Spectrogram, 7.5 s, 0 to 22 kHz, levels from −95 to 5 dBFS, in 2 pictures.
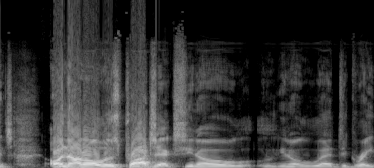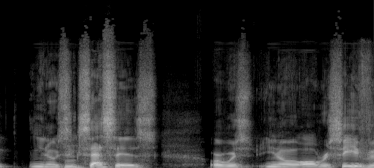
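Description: From about 0.53 s to 1.6 s the speech is hitting the ceiling hard. The level is running roughly 10 dB past what the converter can take, and something like a tenth of the samples get their tops sheared flat. That's a microphone overload, most likely from the input volume being set too high. You hear it as a gritty, crackly edge riding on the loud syllables, ending right before "you know you know".

Inside that stretch there are two microphone volume steps down. The first, at 0.55 s, is small, about 2 dB, and the distortion carries on through it. The second, at 1.56 s, is much bigger, about 7 dB, and the speech and background together suddenly sit lower going into "you know you know". That's likely the call software spotting the clipping and pulling the device's input gain down in single jumps rather than a smooth fade.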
